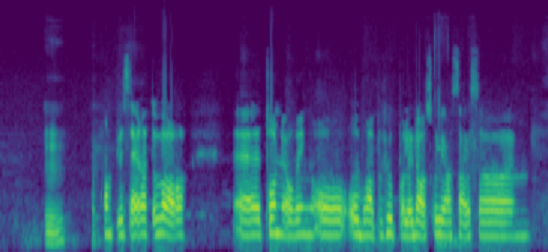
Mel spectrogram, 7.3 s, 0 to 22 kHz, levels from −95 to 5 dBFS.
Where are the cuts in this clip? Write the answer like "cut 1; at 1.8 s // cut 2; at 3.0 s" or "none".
cut 1; at 1.2 s

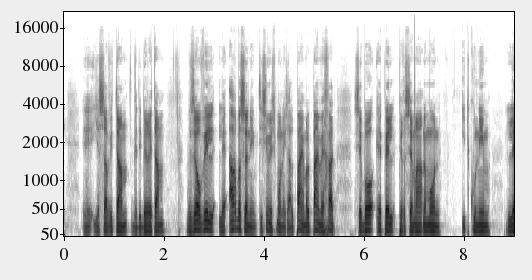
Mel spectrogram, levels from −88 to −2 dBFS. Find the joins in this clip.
cut 1; at 4.4 s // cut 2; at 7.2 s

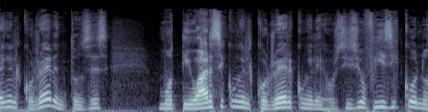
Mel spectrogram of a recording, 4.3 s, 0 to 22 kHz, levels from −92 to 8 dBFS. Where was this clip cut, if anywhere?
none

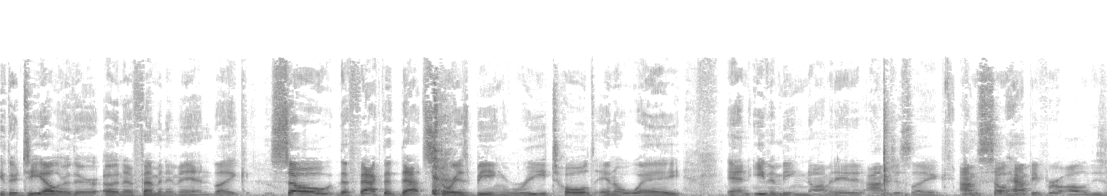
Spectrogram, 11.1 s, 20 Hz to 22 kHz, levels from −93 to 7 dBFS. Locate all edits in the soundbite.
cut 1; at 9.5 s

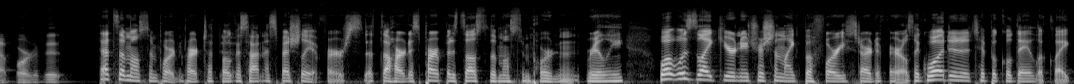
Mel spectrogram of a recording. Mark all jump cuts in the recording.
none

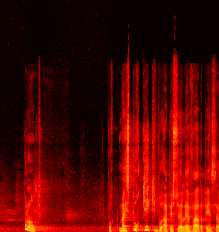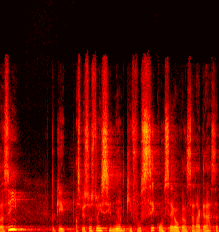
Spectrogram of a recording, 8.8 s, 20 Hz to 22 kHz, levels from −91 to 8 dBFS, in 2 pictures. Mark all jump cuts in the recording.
none

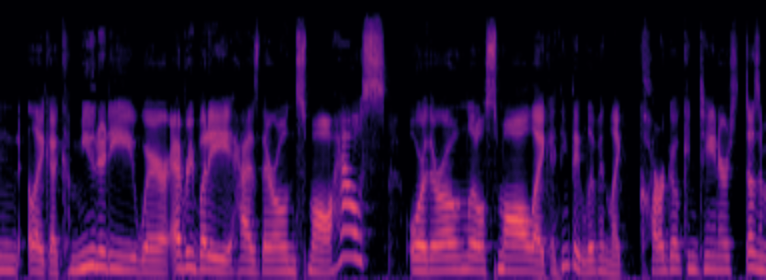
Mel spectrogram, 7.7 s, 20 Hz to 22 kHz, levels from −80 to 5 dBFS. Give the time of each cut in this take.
none

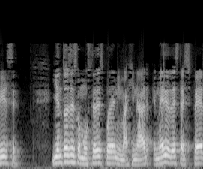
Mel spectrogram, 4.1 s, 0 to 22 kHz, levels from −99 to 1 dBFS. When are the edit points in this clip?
cut 1; at 1.5 s // cut 2; at 3.1 s

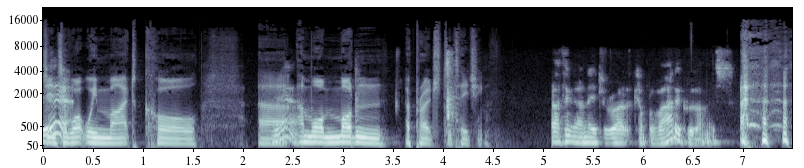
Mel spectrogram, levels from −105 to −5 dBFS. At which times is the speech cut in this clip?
cut 1; at 5.1 s

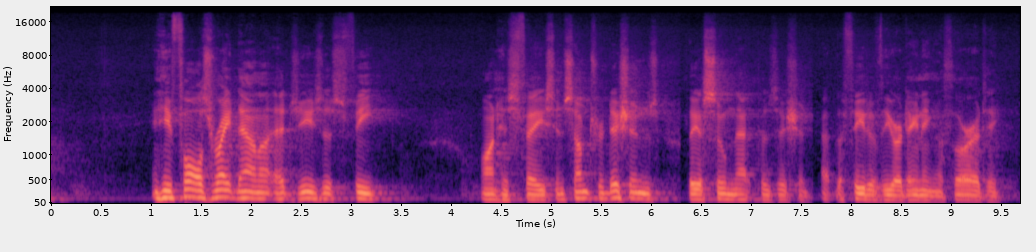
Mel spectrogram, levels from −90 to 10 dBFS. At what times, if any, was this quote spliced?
cut 1; at 6.3 s // cut 2; at 7.6 s

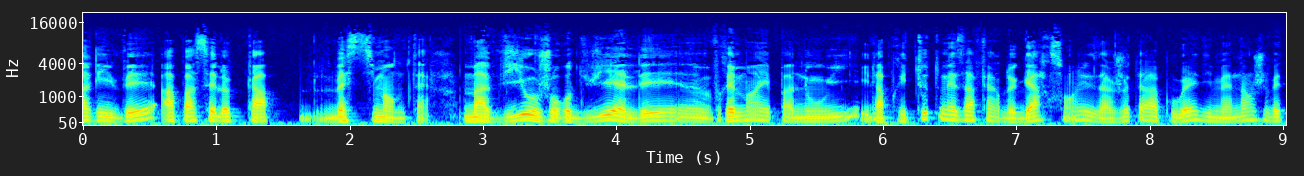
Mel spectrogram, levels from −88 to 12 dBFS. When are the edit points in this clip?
cut 1; at 5.8 s

